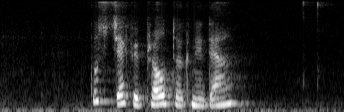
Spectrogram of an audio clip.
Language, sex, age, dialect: Faroese, female, 36-60, Suðurstreymoy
